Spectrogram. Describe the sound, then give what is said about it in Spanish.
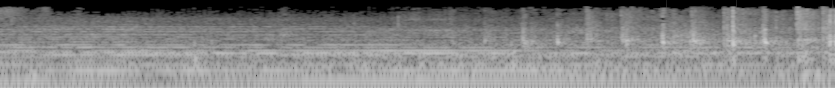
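Hooves of a horse carrying two riders clip-clop as it moves away in a historical drama, faint under a low rumbling bed at first, then a quickening run of distinct hoofbeats in the final second and a half. “Ella y Kathleen sobre un caballo se alejan”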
